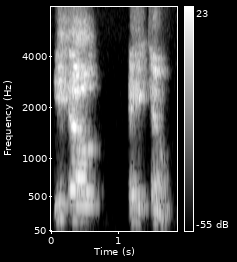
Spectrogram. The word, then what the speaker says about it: Elam: You can put Elam, E-L-A-M. Elam, yep, Elam. Now, in the Hebrew, how you pronounce it is I-Y-L-A-M.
